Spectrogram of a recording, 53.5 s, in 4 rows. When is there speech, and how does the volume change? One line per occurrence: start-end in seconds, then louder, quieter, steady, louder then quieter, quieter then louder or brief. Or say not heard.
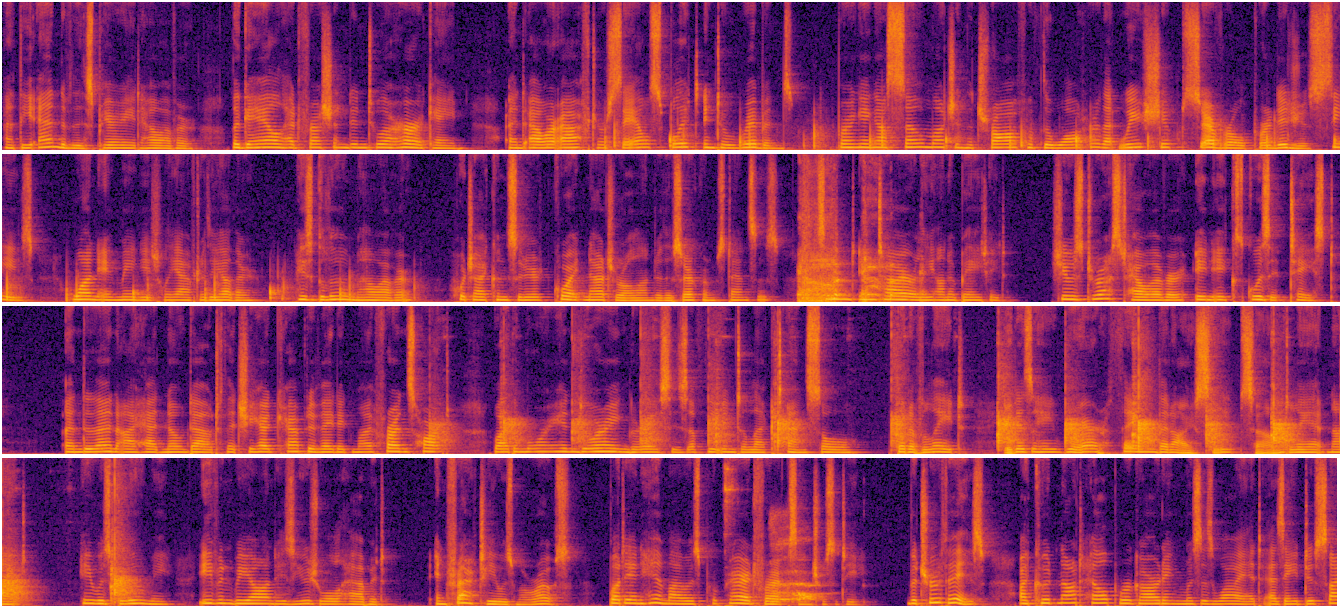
0.0-53.4 steady.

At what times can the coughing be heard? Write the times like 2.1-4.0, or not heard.
21.3-22.6, 47.4-48.4.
